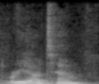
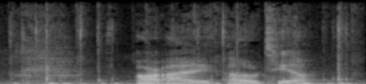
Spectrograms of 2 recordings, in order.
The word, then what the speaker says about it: Rioto: Rioto. R-I-O-T-O. Rioto? Of the Scorpion? Oh, shit. Need to write this down. Okay. Oh, right, yeah. All right. So, spelling again. R-I-O-T-O.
